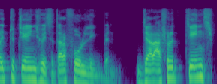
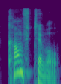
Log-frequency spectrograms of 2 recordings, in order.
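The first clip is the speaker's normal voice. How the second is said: usual speaking voice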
